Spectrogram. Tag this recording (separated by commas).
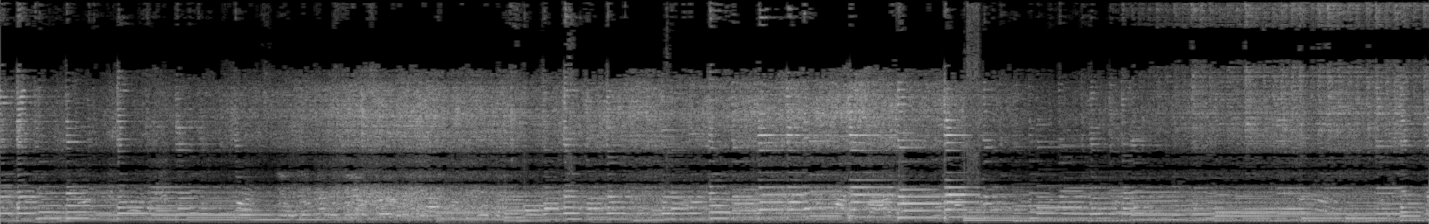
Strum, Acoustic guitar, Guitar, Musical instrument, Music, Speech, Plucked string instrument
